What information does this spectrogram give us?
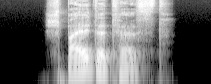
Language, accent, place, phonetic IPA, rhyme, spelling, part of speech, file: German, Germany, Berlin, [ˈʃpaltətəst], -altətəst, spaltetest, verb, De-spaltetest.ogg
- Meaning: inflection of spalten: 1. second-person singular preterite 2. second-person singular subjunctive II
